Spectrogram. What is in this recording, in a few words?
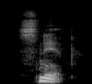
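"snip", Australian English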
